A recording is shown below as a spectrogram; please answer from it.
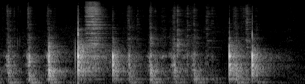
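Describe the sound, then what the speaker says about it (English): Fresh mint and dill chopped with a knife on a board, a run of about ten crisp, uneven thuds and clicks, close and distinct, with no voice over them. "So I'm going to chop a little mint because I know I love mint and I love this dill."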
